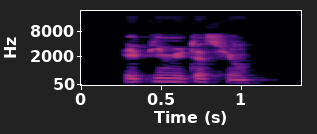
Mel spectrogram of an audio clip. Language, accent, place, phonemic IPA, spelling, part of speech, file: French, France, Lyon, /e.pi.my.ta.sjɔ̃/, épimutation, noun, LL-Q150 (fra)-épimutation.wav
- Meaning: epimutation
